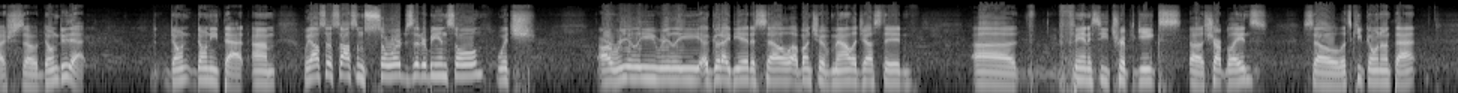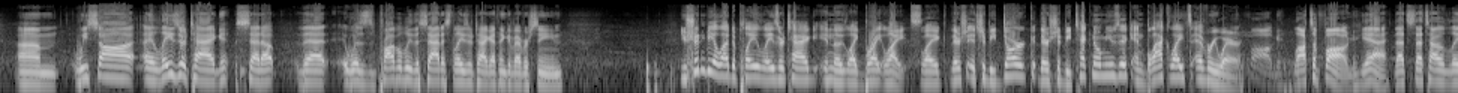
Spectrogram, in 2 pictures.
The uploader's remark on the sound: On this special episode, The Pillagecast Team is on location at the Long Beach Comic Convention!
